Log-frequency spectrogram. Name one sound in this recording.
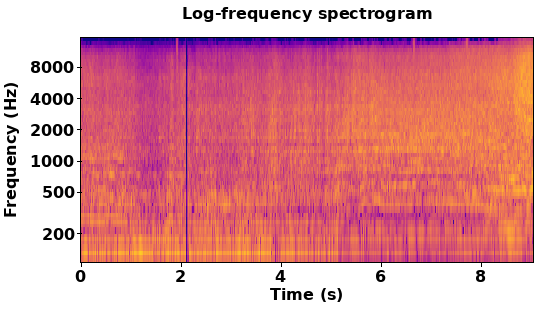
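Car engines idle and rev loudly.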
